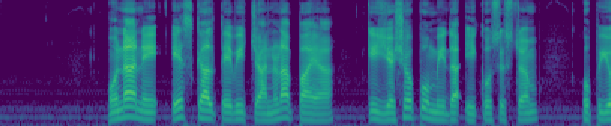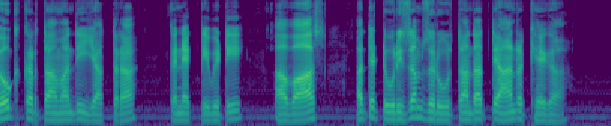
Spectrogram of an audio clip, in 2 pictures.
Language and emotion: Punjabi, neutral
